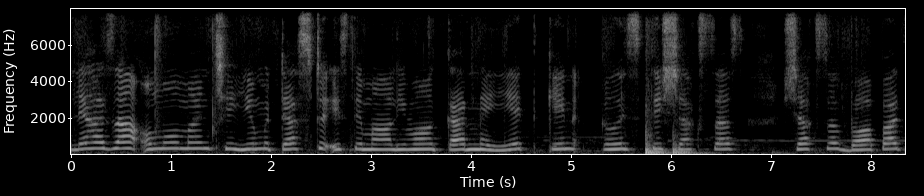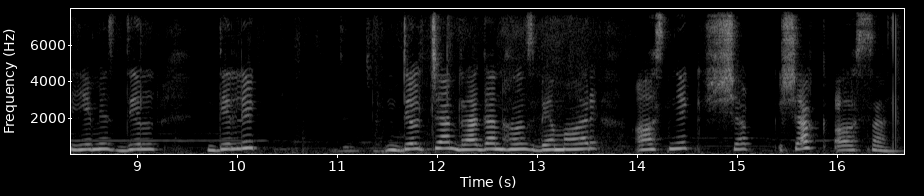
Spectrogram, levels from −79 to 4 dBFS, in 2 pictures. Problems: background sounds at intervals, background conversations at intervals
